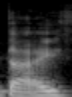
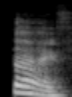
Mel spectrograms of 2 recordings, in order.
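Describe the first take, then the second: First: It is said with a low dipping tone. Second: It is said with a sharp falling tone. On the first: "third tone" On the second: "fourth tone"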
